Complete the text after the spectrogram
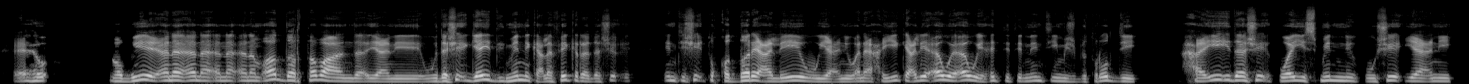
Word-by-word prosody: أهو -, -, -1 dB, 0.7 s
طبيعي 170 Hz, +5 st, +3 dB
أنا 185 Hz, -1 st, +4 dB
أنا 175 Hz, -2 st, -1 dB
أنا 175 Hz, 0 st, -4 dB
أنا 175 Hz, 0 st, -1 dB
مقدّر 195 Hz, -1 st, +1 dB
طبعًا 170 Hz, -8 st, +2 dB
ده 145 Hz, -1 st, -2 dB
يعني، 135 Hz, -1 st, -1 dB
وده 145 Hz, +3 st, +1 dB
شيء 210 Hz, -5 st, 0 dB
جيد 175 Hz, -3 st, +3 dB
منِّك 190 Hz, +1 st, 0 dB
على 140 Hz, -1 st, -2 dB
فكرة، 195 Hz, -4 st, 0 dB
ده 140 Hz, 0 st, -7 dB
شيء 155 Hz, +1 st, -11 dB, 0.3 s
أنتِ 180 Hz, -2 st, -5 dB
شيء 190 Hz, 0 st, -4 dB
تُقدّري 180 Hz, 0 st, +3 dB
عليه 150 Hz, +5 st, +3 dB
ويعني 135 Hz, -4 st, -1 dB
وأنا 145 Hz, +2 st, -2 dB
أحييكِ 170 Hz, +6 st, -3 dB
عليه 190 Hz, 0 st, +2 dB
أوي، 195 Hz, -2 st, +3 dB
أوي، 185 Hz, -8 st, +2 dB
حتّة 160 Hz, -4 st, -8 dB
إن 155 Hz, +1 st, -6 dB
أنتِ 170 Hz, -1 st, -7 dB
مش 145 Hz, -5 st, -6 dB
بتردّي 140 Hz, 0 st, -4 dB, 0.4 s
حقيقي 205 Hz, +8 st, +1 dB
ده 190 Hz, -1 st, +3 dB
شيء 195 Hz, 0 st, -1 dB
كويس 170 Hz, +2 st, -1 dB
منِّك 175 Hz, -5 st, -3 dB
وشيء 170 Hz, +6 st, -2 dB
يعني، 150 Hz, -1 st, -1 dB
170 Hz, 165 wpm, -22 LUFS, 145-185 Hz, 0.7 s, أنا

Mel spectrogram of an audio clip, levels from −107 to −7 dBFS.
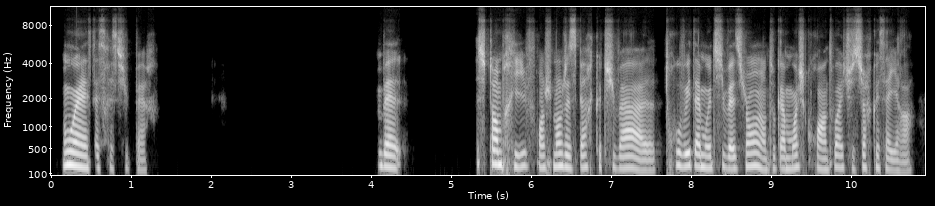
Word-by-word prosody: Ouais, 210 Hz, -3 st, +7 dB
ça 190 Hz, -, -8 dB
serait 175 Hz, -1 st, -10 dB
super. 155 Hz, -3 st, -6 dB, 2.9 s
Bah 195 Hz, -3 st, +3 dB, 1.0 s
je 240 Hz, -, +5 dB
t'en 235 Hz, -3 st, +6 dB
prie 205 Hz, -2 st, -2 dB
franchement 200 Hz, +1 st, -1 dB
j'espère 190 Hz, 0 st, -2 dB
que -, -, -8 dB
tu 195 Hz, -1 st, 0 dB
vas, 175 Hz, -5 st, +1 dB
heu, -, -, -14 dB
trouver 210 Hz, -1 st, 0 dB
ta 200 Hz, -2 st, +2 dB
motivation 190 Hz, +2 st, +1 dB
et -, -, 0 dB
en 160 Hz, -, -3 dB
tout 175 Hz, -, -10 dB
cas 170 Hz, -, 0 dB
moi 170 Hz, +2 st, -1 dB
je 195 Hz, -, +1 dB
crois 180 Hz, -, -3 dB
en 160 Hz, -, -2 dB
toi 190 Hz, +3 st, -3 dB
et -, -, -5 dB
je -, -, -9 dB
suis 170 Hz, -, -2 dB
sûre 190 Hz, +4 st, 0 dB
que 190 Hz, -, -5 dB
ça 165 Hz, -3 st, -5 dB
ira. 140 Hz, -2 st, -8 dB
185 Hz, 180 wpm, -22 LUFS, 170-200 Hz, 2.9 s, Ouais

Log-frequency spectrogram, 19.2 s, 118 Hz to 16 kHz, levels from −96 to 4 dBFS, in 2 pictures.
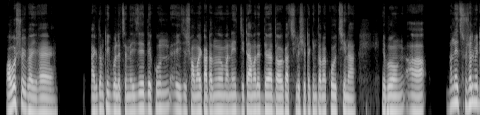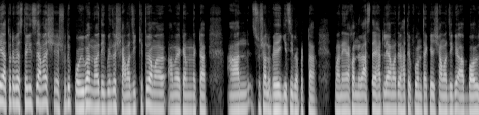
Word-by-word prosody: অবশ্যই 170 Hz, +2 st, +3 dB
ভাই, 130 Hz, -2 st, +3 dB
হ্যাঁ। 125 Hz, -1 st, +2 dB, 0.9 s
একদম 130 Hz, +3 st, -1 dB
ঠিক 155 Hz, -, 0 dB
বলেছেন। 135 Hz, -1 st, 0 dB
এই 135 Hz, -, -1 dB
যে, 155 Hz, -, +3 dB
দেখুন, 150 Hz, +2 st, 0 dB, 0.3 s
এই 135 Hz, -, +1 dB
যে, 135 Hz, -, -3 dB
সময় 135 Hz, 0 st, +2 dB
কাটানোর 135 Hz, +1 st, +1 dB
মানেই 135 Hz, +1 st, 0 dB
যেটা 135 Hz, +1 st, 0 dB
আমাদের 140 Hz, +1 st, +1 dB
দেওয়া 140 Hz, -1 st, +5 dB
দরগার 130 Hz, 0 st, +3 dB
ছিল 135 Hz, -, -6 dB
সেটা 135 Hz, -1 st, -2 dB
কিন্তু 135 Hz, -1 st, -3 dB
আমরা 130 Hz, 0 st, 0 dB
করছি 135 Hz, 0 st, +1 dB
না 120 Hz, -, +1 dB, 0.7 s
এবং, 135 Hz, +1 st, +4 dB, 0.4 s
আ -, -, +2 dB, 0.7 s
মানে 195 Hz, +3 st, +2 dB
সোশাল 185 Hz, +2 st, +3 dB
মিডিয়া 205 Hz, 0 st, +5 dB
এতটা 195 Hz, +2 st, -1 dB
ব্যস্ত 185 Hz, -, +1 dB
হয়ে 190 Hz, 0 st, +3 dB
গেছি 190 Hz, -, -4 dB
যে, -, -, +5 dB
আমাদের 195 Hz, 0 st, +1 dB
সে 175 Hz, -, -7 dB
শুধু 185 Hz, +2 st, 0 dB
পরিবার 165 Hz, +3 st, +6 dB
নয় 165 Hz, 0 st, +2 dB
দেখবেন 160 Hz, +1 st, 0 dB
যে, 170 Hz, -, +2 dB
সামাজিক 140 Hz, +3 st, 0 dB
ক্ষেত্রেও 175 Hz, +2 st, +1 dB
আমার, 155 Hz, -1 st, 0 dB, 0.2 s
আমার 140 Hz, +1 st, +1 dB
কেমন 140 Hz, -1 st, -1 dB
একটা 140 Hz, +2 st, -1 dB, 0.7 s
আনসোশাল 150 Hz, 0 st, -2 dB
হয়ে 140 Hz, 0 st, +7 dB
গেছি 140 Hz, +1 st, 0 dB
ব্যাপারটা। 130 Hz, 0 st, -3 dB, 0.5 s
মানে 135 Hz, 0 st, 0 dB
এখন 145 Hz, +2 st, +1 dB, 0.2 s
রাস্তায় 140 Hz, +2 st, 0 dB
হাঁটলে 150 Hz, +2 st, 0 dB
আমাদের 145 Hz, 0 st, 0 dB
হাতে 135 Hz, +2 st, -1 dB
ফোন 145 Hz, -1 st, +1 dB
থাকে। 140 Hz, +1 st, -1 dB
সামাজিকভাবে 135 Hz, -1 st, +1 dB
140 Hz, 190 wpm, -22 LUFS, 135-155 Hz, 0.9 s, হয়ে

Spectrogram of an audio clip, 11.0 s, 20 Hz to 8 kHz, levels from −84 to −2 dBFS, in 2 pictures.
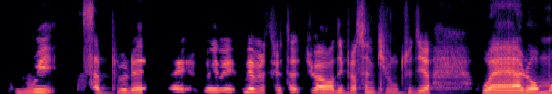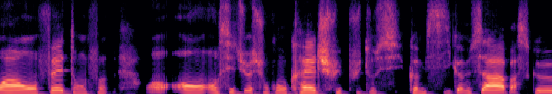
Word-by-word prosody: Oui, 210 Hz, +4 st, -2 dB, 0.2 s
ça -, -, -2 dB
peut 225 Hz, 0 st, -7 dB
l'être, 195 Hz, -3 st, +2 dB, 0.3 s
ouais, -, -, 0 dB, 0.2 s
ouais, 190 Hz, 0 st, 0 dB
ouais, 185 Hz, -, -2 dB, 0.2 s
ouais, -, -, -1 dB
parce 205 Hz, -3 st, -7 dB
que 200 Hz, -, -8 dB
tu 190 Hz, -, -6 dB
as -, -, -2 dB
tu -, -, -14 dB
vas 180 Hz, -, +5 dB
avoir 180 Hz, 0 st, +4 dB
des 180 Hz, -, -5 dB
personnes 200 Hz, +3 st, -6 dB
qui 180 Hz, -, -7 dB
vont 170 Hz, -1 st, -13 dB
te 165 Hz, +4 st, -12 dB
dire: 185 Hz, 0 st, 0 dB, 0.5 s
«Ouais, 200 Hz, 0 st, +4 dB
alors, 190 Hz, -2 st, +6 dB
moi 200 Hz, +2 st, +4 dB
en 185 Hz, -1 st, +3 dB
fait, 205 Hz, 0 st, -2 dB
enfin, 180 Hz, -5 st, -12 dB, 0.4 s
en -, -, -5 dB
en 180 Hz, +1 st, +1 dB
en 200 Hz, -, -4 dB
situation 195 Hz, -3 st, -6 dB
concrète, 200 Hz, +2 st, +2 dB
je -, -, +7 dB
fais 205 Hz, -, -8 dB
plutôt 185 Hz, -1 st, -15 dB
c -, -, -8 dB
comme 185 Hz, -2 st, -6 dB
ci, 180 Hz, 0 st, -10 dB
comme 185 Hz, +1 st, -6 dB
ça 195 Hz, -2 st, +6 dB
parce -, -, -7 dB
que, 195 Hz, -, -9 dB
190 Hz, 230 wpm, -24 LUFS, 185-205 Hz, 0.5 s, je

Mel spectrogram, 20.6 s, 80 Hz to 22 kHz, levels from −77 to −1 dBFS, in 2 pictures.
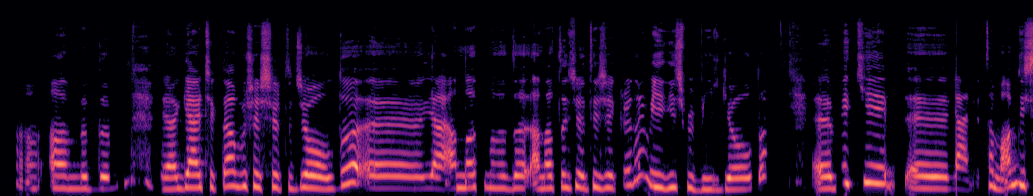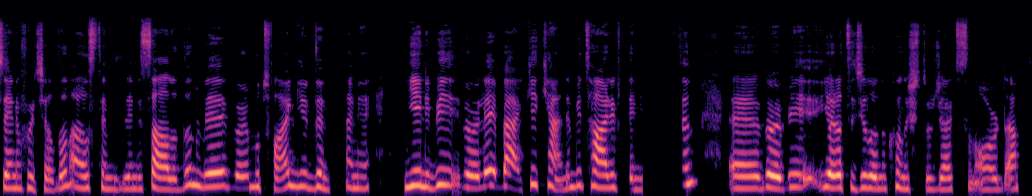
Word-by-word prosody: A 235 Hz, -, -13 dB
anladım. 235 Hz, 0 st, -1 dB, 0.4 s
Ya, 225 Hz, 0 st, +2 dB
gerçekten 260 Hz, +2 st, +1 dB
bu 280 Hz, -, 0 dB
şaşırtıcı 255 Hz, -1 st, -1 dB
oldu. 230 Hz, +4 st, +1 dB, 0.2 s
Eee, 240 Hz, -1 st, -2 dB
ya 235 Hz, -, +1 dB, 0.2 s
anlatmana 250 Hz, -1 st, -4 dB
da 245 Hz, 0 st, 0 dB
anlattığın 240 Hz, +2 st, -1 dB
için 255 Hz, +1 st, -2 dB
de 240 Hz, -, -1 dB
teşekkür 250 Hz, +3 st, -3 dB
ederim. 420 Hz, +4 st, -6 dB
İlginç 255 Hz, -1 st, 0 dB
bir 230 Hz, -5 st, -5 dB
bilgi 220 Hz, 0 st, -2 dB
oldu. 220 Hz, +1 st, -3 dB, 0.6 s
E, 235 Hz, -, +3 dB
peki, 340 Hz, +1 st, 0 dB, 0.4 s
eee, 235 Hz, -1 st, +1 dB
yani, 215 Hz, -2 st, -4 dB
tamam, 290 Hz, +3 st, 0 dB
dişlerini 255 Hz, -5 st, +2 dB
fırçaladın, 240 Hz, +2 st, -2 dB
ağız 245 Hz, -3 st, 0 dB
temizliğini 230 Hz, -1 st, -5 dB
sağladın 245 Hz, +5 st, +2 dB
ve 275 Hz, +1 st, +5 dB
böyle 240 Hz, 0 st, 0 dB
mutfağa 255 Hz, -3 st, -3 dB
girdin. 275 Hz, -4 st, -1 dB, 0.2 s
Hani, 240 Hz, -1 st, -5 dB, 0.4 s
yeni 275 Hz, -1 st, +4 dB
bir, 310 Hz, -2 st, +1 dB
böyle, 260 Hz, +4 st, +4 dB
belki 275 Hz, +4 st, +1 dB
kendin 280 Hz, -4 st, -3 dB
bir 295 Hz, -, -4 dB
tarif 255 Hz, -3 st, +3 dB
denedin. 215 Hz, -1 st, -6 dB, 1.2 s
Böyle, 240 Hz, -3 st, +8 dB
bir 270 Hz, +5 st, -3 dB
yaratıcılığını 245 Hz, -2 st, +4 dB
konuşturacaksın 225 Hz, -3 st, -4 dB
orada. 215 Hz, +1 st, -4 dB
245 Hz, 140 wpm, -24 LUFS, 230-270 Hz, 1.2 s, Böyle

